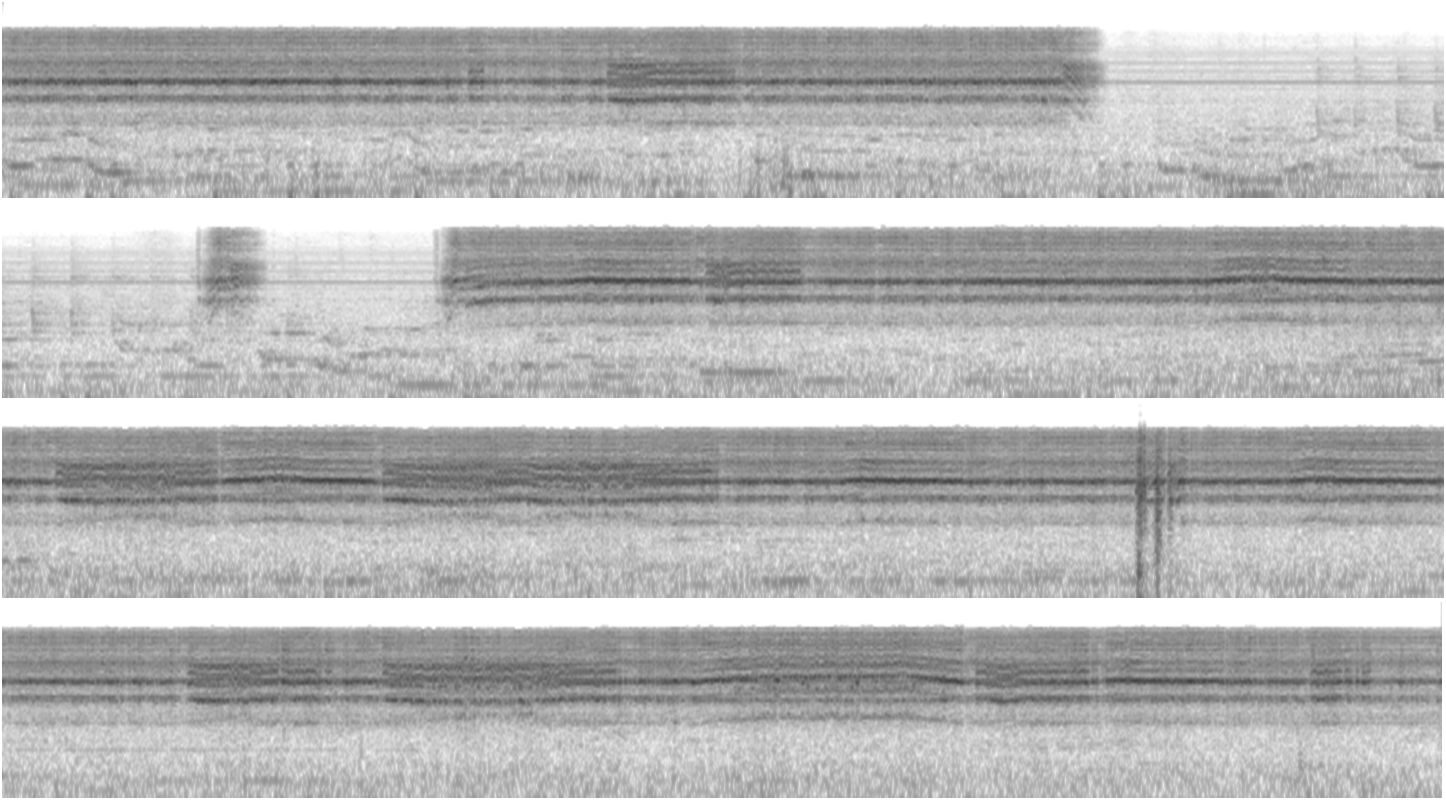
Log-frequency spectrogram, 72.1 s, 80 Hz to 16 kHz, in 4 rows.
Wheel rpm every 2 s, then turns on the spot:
160, 160, 160, 160, 160, 160, 130, 0, 0, 0, 20, 10, 150, 160, 160, 160, 160, 160, 160, 160, 160, 160, 160, 160, 160, 160, 160, 160, 160, 160, 160, 160, 160, 160, 160, 160.
none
